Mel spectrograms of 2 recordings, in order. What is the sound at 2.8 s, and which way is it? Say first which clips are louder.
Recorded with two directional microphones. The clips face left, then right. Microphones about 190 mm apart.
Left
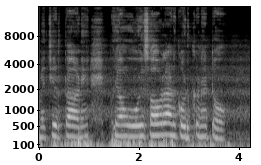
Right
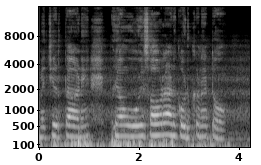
Speech: left 1 dB; centre (ahead or behind).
